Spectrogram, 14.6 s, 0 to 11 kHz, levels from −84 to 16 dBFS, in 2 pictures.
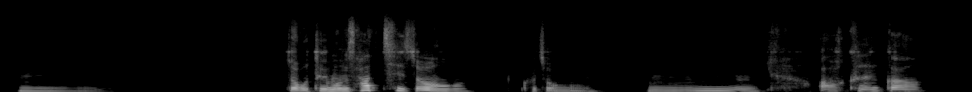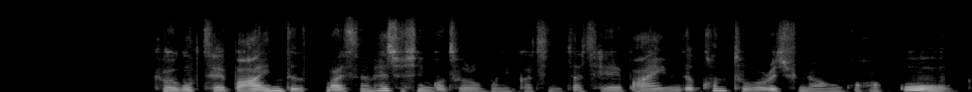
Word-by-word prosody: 음. 170 -1 -15 1.4
진짜 175 - +6
어떻게 160 +6 +2
보면 165 -2 +6
사치죠. 160 - +4 0.4
그죠. 70 0 -10 0.5
음. 185 -2 -8 0.4
아 195 - -3
그니까 190 0 -3 1.5
결국 195 -1 -1
제 195 0 -1
마인드 195 +8 +4 0.2
말씀해 195 +7 0
주신 220 -2 -4
거 170 -2 -4
들어보니까 145 -2 -10
진짜 145 +1 -13
제 145 0 -8
마인드 170 +3 -2
컨트롤이 210 -5 -3
중요한 145 0 -11
것 - - -13
같고 145 +4 +4
170 Hz, 210 characters per minute, -30 LUFS, 150-195 Hz, 1.5 s, 진짜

